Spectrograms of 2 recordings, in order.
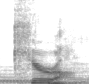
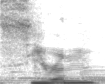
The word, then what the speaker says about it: Kiron: It is Kiron. Just Kiron. That's the phonetic correct pronunciation. I get Siren or Siaran a lot, but Kiron. That's it.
